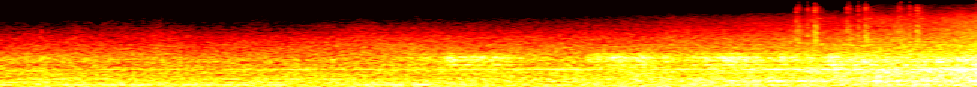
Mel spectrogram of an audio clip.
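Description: Electric freight locomotive approaching with a freight train, its running noise and a whine growing steadily louder toward the end.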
